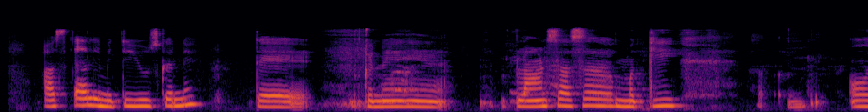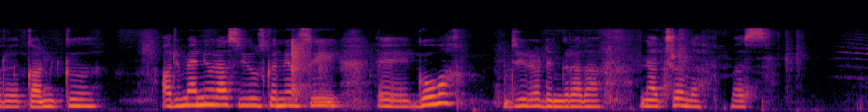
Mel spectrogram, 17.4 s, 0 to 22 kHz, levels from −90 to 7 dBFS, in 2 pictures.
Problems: background sounds at intervals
